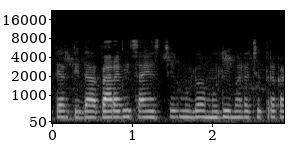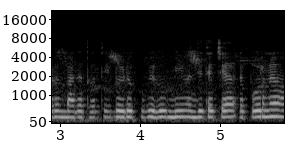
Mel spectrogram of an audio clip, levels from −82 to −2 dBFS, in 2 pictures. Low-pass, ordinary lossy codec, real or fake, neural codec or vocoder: none; none; real; none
